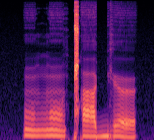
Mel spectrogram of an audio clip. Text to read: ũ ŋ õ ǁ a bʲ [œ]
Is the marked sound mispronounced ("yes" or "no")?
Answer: no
